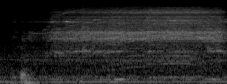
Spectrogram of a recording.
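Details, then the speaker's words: FPV quad brushless motor spun up with props off in Betaflight motors tab: a smooth, steady high whir, judged clean, though some other motors on the rig have slightly worn bearings. "this rig has pretty pretty clean motors on it right now very cool"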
